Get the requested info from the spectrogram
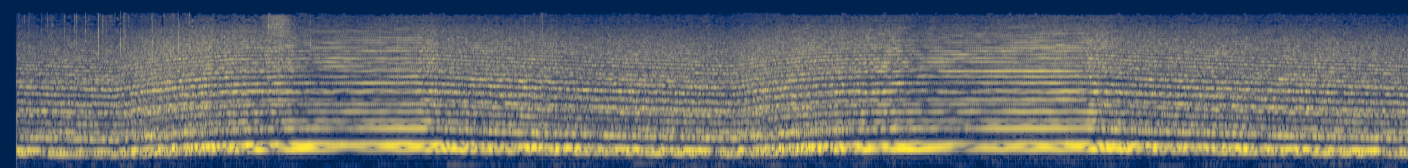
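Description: Civil defence air raid siren wailing with two close, clashing tones that move together. The pitch rises about a second in, holds, falls slowly, rises again about halfway through, and starts to fall again near the end.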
